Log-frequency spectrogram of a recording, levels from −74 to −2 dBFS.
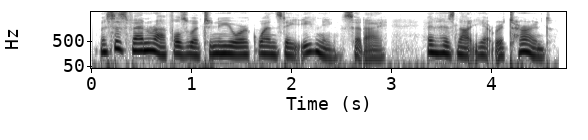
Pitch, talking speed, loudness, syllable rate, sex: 160 Hz, 200 wpm, -16 LUFS, 5.6 syllables/s, female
